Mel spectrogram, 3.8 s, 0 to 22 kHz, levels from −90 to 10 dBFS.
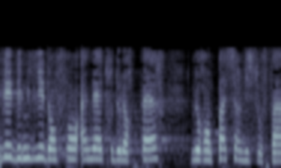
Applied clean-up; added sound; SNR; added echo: none; none; none; none.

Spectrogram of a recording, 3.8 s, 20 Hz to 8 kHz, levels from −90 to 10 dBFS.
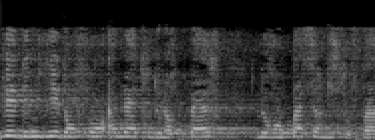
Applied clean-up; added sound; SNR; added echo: none; none; none; reverberation time 2.4 s.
